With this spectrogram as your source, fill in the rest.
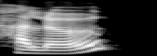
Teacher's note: usually afrikaners will just say hello with a rising intonation to indicate that it's a question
